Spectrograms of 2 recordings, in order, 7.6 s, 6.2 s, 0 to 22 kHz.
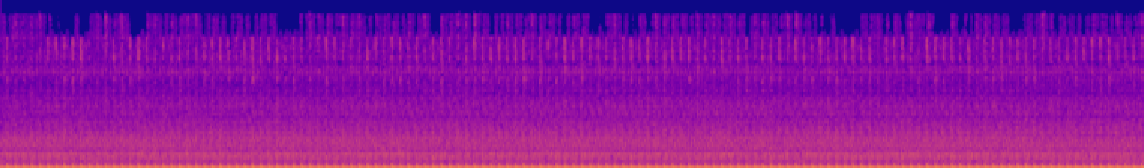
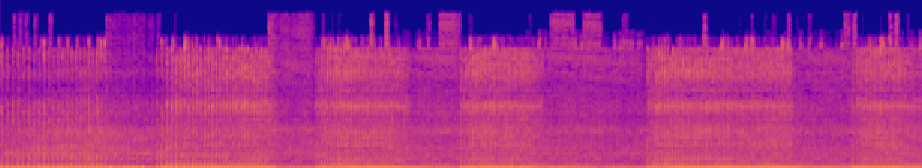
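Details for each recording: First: Kymco Zing 125 scooter running rough at low idle, uneven pulsing beat about three times a second, possibly lean; ran much happier with a hand over the air intake; running issues later sorted. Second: Kymco Zing 125 after its running issues were sorted, before MOT: small single revs pick up crisply and drop back smoothly in repeated blips. Normal revving.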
